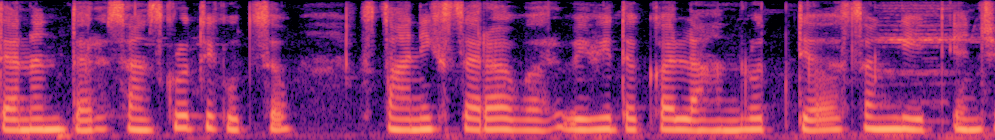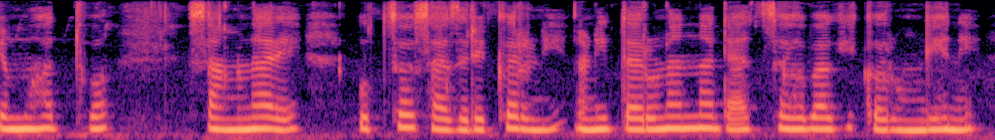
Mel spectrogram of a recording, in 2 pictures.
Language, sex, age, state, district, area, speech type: Marathi, female, 18-30, Maharashtra, Ahmednagar, urban, spontaneous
